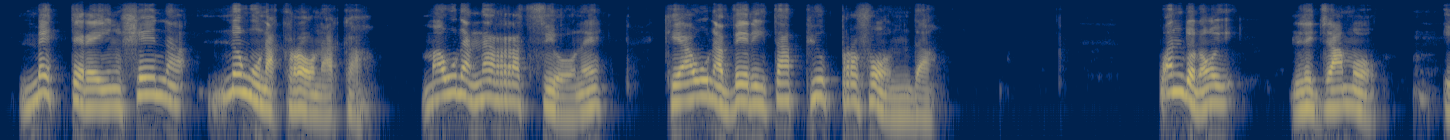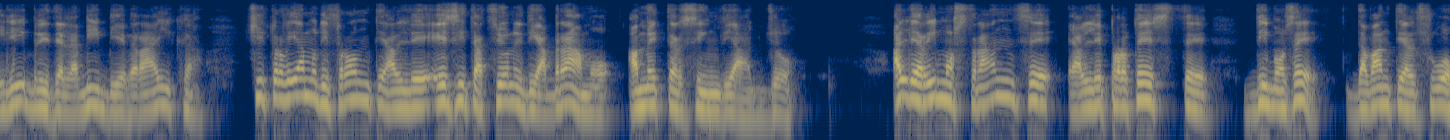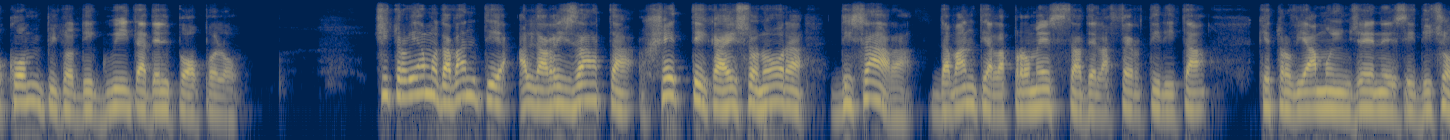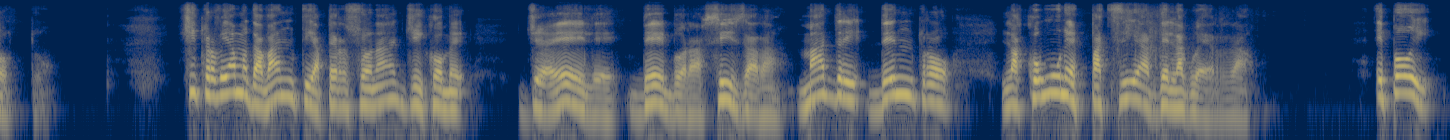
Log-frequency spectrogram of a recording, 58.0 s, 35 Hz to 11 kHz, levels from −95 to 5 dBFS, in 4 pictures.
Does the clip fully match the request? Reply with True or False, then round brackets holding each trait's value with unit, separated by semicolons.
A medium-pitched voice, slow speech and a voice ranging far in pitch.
True (145 Hz; 90 wpm; 6.4 semitones)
